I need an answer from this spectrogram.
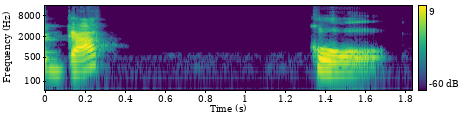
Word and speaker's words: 学校: Okay, try to get that pause pronunciation. 学校. Okay, you say little bit of the letter gakko. It stops, okay? Gak, like halfway through. Gakko.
